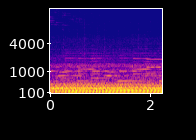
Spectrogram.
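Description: Background music of steady, held chords.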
